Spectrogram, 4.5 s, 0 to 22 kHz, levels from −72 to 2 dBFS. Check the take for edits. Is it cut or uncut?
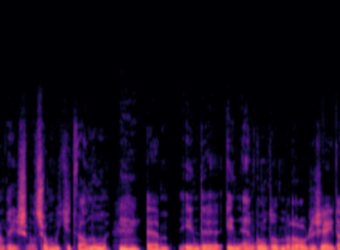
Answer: cut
